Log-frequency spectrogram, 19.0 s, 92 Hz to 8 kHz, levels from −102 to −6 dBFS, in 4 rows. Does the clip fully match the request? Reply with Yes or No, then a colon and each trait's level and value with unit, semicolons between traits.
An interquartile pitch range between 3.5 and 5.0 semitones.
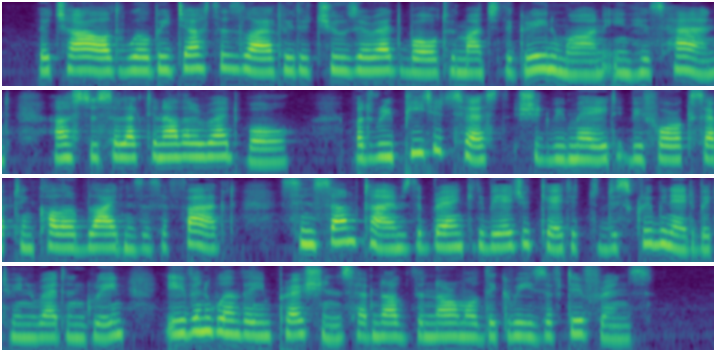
No: narrow, 2.4 semitones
